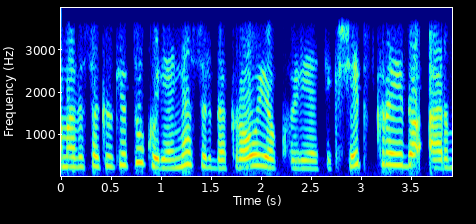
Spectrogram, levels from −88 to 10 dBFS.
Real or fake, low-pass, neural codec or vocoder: real; 3.6 kHz; none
